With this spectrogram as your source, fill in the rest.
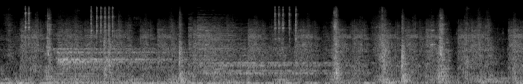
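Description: Metal parts clank and rattle as a generator is worked on.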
